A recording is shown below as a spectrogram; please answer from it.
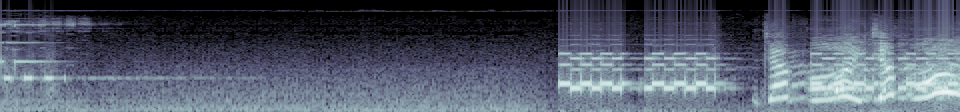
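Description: Telephone ringing in the anime soundtrack: two short warbling rings about three and a half seconds in, followed by a voice.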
